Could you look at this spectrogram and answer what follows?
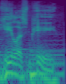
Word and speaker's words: Gillespie: John Burke's Dizzy Gillespie, pronounced Gillespie, was born on October 21, 1917, and died on January 6, 1993.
